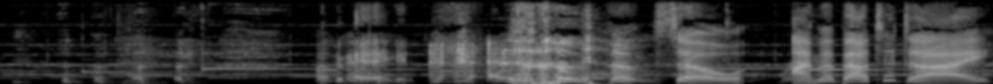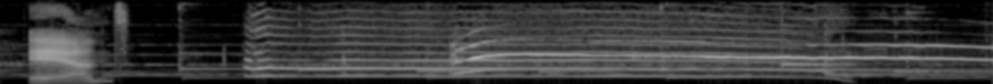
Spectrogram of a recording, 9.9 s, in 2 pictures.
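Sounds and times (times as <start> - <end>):
speech: 0.0 - 1.0, 1.6 - 5.7
person imitating a banshee scream: 6.2 - 9.9.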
